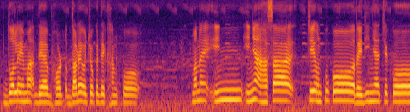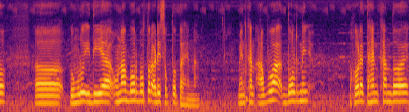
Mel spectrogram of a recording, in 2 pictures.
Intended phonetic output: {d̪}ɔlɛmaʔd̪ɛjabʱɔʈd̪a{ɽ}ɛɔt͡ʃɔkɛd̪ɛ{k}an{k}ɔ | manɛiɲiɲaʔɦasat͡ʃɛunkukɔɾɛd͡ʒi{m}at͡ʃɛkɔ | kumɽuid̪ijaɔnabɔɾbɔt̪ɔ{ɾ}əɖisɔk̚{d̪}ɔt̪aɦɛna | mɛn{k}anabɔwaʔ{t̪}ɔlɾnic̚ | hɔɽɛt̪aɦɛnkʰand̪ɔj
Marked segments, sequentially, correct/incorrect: correct, correct, incorrect: kʰ, correct, incorrect: ɲ, correct, incorrect: t̪, incorrect: kʰ, incorrect: d̪

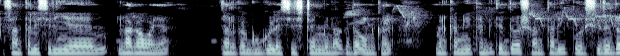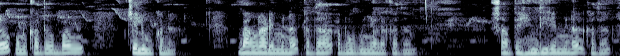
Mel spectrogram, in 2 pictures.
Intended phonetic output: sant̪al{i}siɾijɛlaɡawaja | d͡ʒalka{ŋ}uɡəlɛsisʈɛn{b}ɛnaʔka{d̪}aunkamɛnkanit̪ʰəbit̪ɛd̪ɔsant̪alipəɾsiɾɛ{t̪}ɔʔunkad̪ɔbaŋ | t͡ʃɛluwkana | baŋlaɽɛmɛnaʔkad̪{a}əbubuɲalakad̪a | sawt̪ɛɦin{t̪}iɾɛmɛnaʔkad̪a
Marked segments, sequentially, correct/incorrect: correct, incorrect: ɡ, incorrect: m, correct, incorrect: d̪, correct, incorrect: d̪

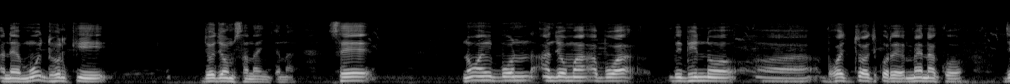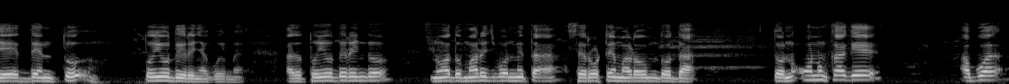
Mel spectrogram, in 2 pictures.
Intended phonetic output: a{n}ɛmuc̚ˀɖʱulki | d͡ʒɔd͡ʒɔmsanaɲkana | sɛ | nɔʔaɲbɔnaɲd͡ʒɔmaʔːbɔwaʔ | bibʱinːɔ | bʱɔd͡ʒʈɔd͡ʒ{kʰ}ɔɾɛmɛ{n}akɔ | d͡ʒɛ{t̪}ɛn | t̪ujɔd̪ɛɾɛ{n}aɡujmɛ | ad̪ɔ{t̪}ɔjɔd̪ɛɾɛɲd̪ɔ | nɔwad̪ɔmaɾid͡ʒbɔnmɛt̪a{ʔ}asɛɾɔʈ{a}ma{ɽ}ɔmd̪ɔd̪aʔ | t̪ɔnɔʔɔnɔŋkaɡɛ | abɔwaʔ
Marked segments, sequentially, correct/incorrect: correct, incorrect: k, correct, incorrect: d̪, incorrect: ɲ, correct, correct, incorrect: ɛ, correct

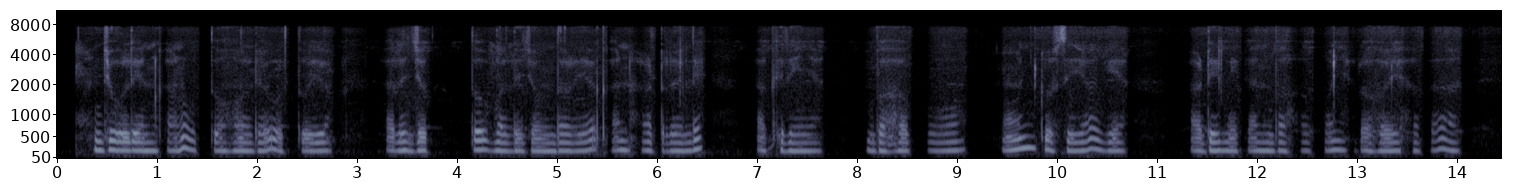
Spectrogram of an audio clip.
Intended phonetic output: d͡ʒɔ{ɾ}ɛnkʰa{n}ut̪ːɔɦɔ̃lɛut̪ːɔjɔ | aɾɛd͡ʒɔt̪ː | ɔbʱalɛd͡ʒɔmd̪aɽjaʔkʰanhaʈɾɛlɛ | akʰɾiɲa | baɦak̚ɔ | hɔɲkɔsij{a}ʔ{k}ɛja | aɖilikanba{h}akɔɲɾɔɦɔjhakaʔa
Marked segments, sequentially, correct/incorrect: incorrect: l, correct, correct, incorrect: ɡ, correct

